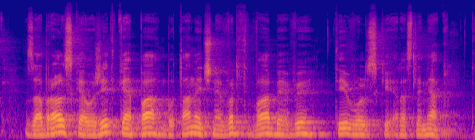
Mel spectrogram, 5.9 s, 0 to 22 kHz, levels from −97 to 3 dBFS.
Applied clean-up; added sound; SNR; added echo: none; none; none; none.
